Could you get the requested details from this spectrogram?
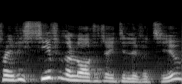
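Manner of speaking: fed-up, exasperated, very loud and high-pitched. Voicing Paul's words to the Corinthians from the text, exasperated. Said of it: "his tone of voice would be".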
